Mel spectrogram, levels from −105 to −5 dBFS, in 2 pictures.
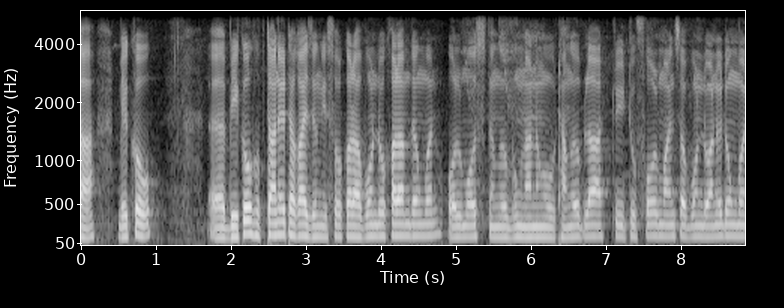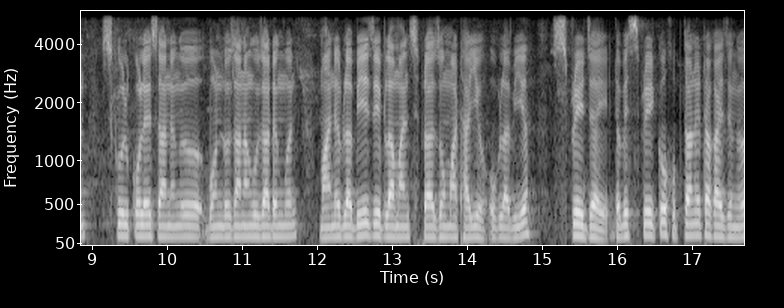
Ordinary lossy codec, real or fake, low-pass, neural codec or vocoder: none; real; 5.4 kHz; none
